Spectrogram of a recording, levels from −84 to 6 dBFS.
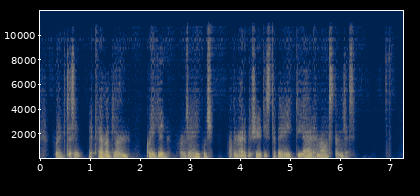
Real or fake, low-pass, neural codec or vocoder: fake; 10.8 kHz; codec, 44.1 kHz, 0.9 kbps, DAC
